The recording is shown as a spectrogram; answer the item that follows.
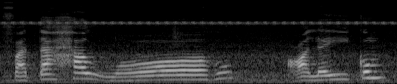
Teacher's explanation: یا ساکن سے پہلے زبر ہے، یا لین کا قاعدہ کریں، مینس کے نرمی سے پڑھیں۔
